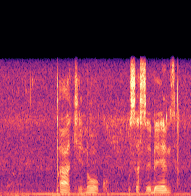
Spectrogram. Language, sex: Xhosa, male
